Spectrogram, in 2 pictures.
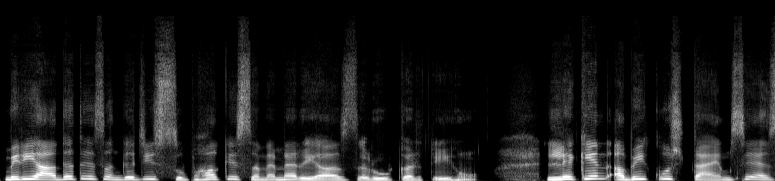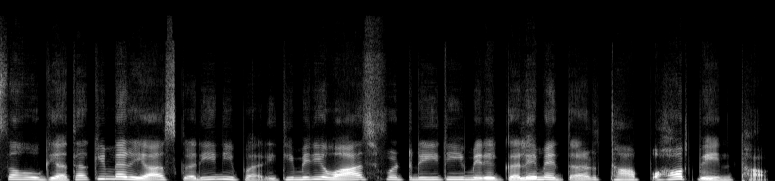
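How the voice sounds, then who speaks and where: A woman's voice: a little high, lively intonation, moderate pace, darkish tone, no echo, clean studio sound. A woman reading scripted devotional narration in a reverent, earnest manner, often repeating phrases for emphasis.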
